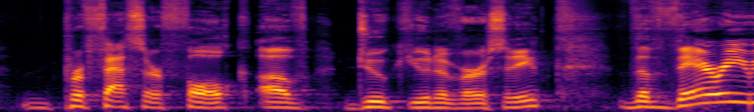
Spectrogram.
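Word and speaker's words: Folch: Unbelievably, Duke University's cultural anthropologist Christine Folk, I believe that's how it's spelled, it's pronounced F-O-L-C-H, Folk or Fulch, she told the Chronicle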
